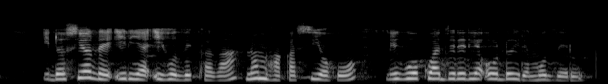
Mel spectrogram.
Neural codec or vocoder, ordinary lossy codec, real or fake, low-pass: codec, 16 kHz, 16 kbps, FreqCodec, larger model; none; fake; 7.2 kHz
